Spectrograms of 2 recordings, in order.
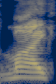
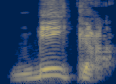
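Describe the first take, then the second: First: The name is said as one syllable, like 'Mike'. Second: The name is said as two syllables, like 'Mika'. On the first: The speaker calls it wrong. "It's not pronounced Mike" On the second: The speaker calls it right. "It's pronounced Mika"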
